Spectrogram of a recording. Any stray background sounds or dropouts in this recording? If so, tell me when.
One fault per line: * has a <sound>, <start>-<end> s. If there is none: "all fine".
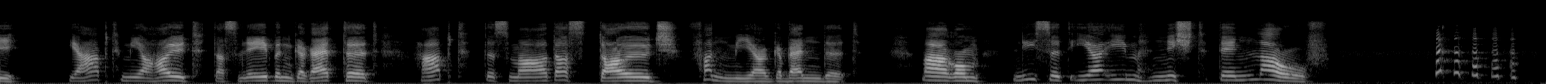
* has a laugh, 14.4-15.2 s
